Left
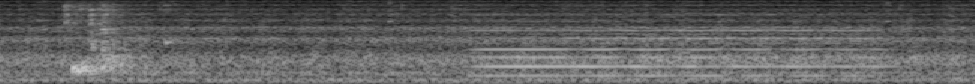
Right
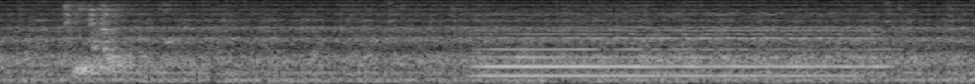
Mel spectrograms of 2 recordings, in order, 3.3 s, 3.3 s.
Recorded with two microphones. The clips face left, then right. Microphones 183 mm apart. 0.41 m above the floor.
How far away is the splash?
About 3.5 m.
